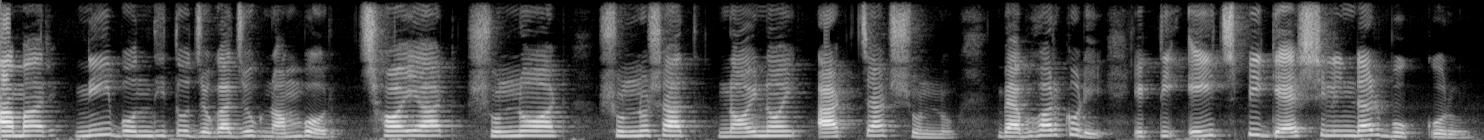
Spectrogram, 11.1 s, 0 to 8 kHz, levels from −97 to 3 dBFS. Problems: none marked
